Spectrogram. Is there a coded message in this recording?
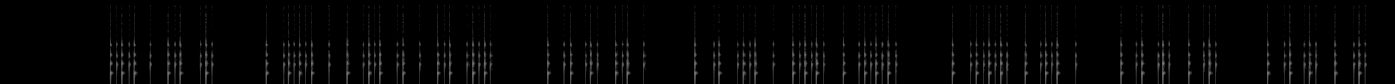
Yes: Morse code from 1.0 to 13.7 s, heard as a telegraph sounder, hand-sent with a straight key, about 20 wpm. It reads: UR XYL GA QSB BK GN GN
